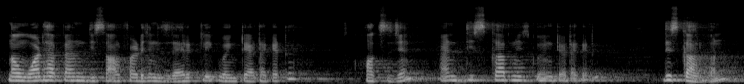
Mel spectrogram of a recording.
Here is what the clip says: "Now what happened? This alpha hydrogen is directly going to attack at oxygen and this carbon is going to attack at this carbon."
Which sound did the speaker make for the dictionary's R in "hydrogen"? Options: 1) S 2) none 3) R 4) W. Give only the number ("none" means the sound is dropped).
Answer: 2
